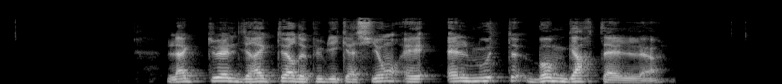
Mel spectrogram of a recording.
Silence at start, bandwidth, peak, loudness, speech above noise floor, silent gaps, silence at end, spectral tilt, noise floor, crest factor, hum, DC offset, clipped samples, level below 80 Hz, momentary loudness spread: 1.7 s; 9.6 kHz; -2 dBFS; -19 LUFS; 69 dB; none; 1.2 s; -4.5 dB/octave; -88 dBFS; 20 dB; none; under 0.1%; under 0.1%; -56 dBFS; 7 LU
